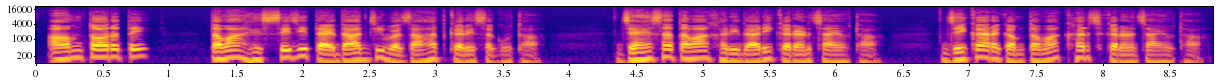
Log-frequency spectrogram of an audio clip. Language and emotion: Sindhi, neutral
